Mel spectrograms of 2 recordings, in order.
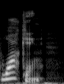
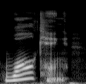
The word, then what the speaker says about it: walking: Notice the pronunciation of walking. The L is silent. We do not say wall king.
